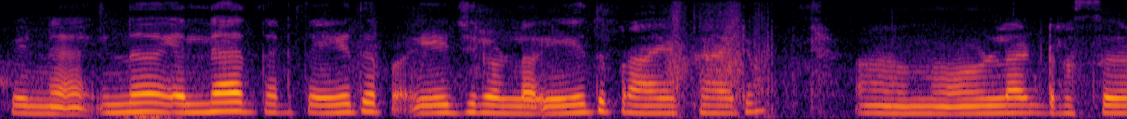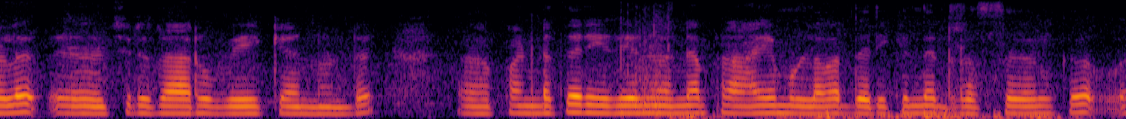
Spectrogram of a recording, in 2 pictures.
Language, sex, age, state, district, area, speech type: Malayalam, female, 45-60, Kerala, Alappuzha, rural, spontaneous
